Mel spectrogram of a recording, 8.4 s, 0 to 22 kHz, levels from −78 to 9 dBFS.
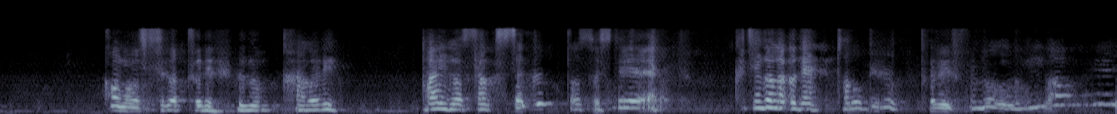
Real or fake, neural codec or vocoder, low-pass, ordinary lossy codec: fake; codec, 16 kHz, 1 kbps, FreqCodec, smaller model; none; none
